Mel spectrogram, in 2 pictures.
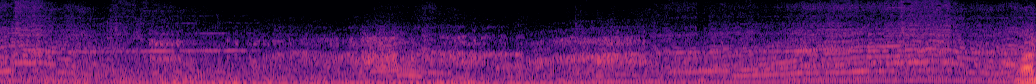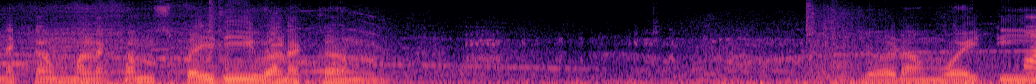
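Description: A sports car engine roars and revs up and down as the car speeds along.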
